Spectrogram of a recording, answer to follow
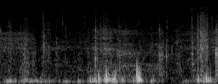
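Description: Footsteps on a rocky, gritty trail: a few irregular steps and scuffs about halfway through.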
